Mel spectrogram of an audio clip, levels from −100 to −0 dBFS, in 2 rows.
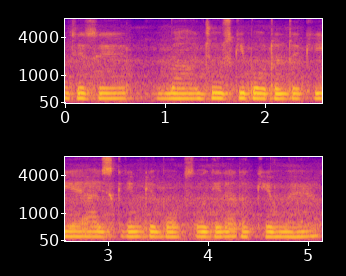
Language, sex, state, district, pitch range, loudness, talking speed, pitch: Hindi, female, Uttar Pradesh, Varanasi, 175-180 Hz, -17 LUFS, 165 wpm, 175 Hz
